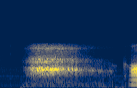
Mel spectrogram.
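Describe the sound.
A slow, deep human breath drawn steadily for about two seconds with a soft, airy rush, then easing off before another breath begins; no one speaks.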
